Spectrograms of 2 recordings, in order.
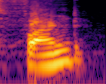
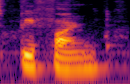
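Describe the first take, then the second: First: Fund starting straight on the f; silent P. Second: Pfund with the P sounded before the f; P pronounced. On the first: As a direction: say Fund with no P sound before it. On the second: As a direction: say Pfund as "p-fund", P audible. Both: Shown as a demonstration. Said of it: "don't pronounce the P".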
